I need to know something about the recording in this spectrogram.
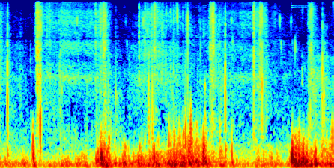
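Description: Footsteps on dry, cracked field soil, walking along rows of young maize, an uneven series of dull steps with the loudest one near the end.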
